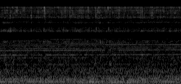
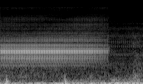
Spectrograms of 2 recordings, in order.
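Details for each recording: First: BMW electric water pump after replacement: soft, even electric hum with coolant swishing steadily through and slowly rising as it speeds up; working normally, the radiator-fan-stuck-on-high fault repaired. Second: BMW with radiator fan stuck on high, coolant full, water pump vent mode activated by holding accelerator 10 seconds: thin high hum cutting off, low croaking pulses beneath; no coolant from weep hole, electric water pump failing, needs replacement.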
